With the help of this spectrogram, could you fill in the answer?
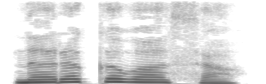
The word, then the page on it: ನರಕವಾಸ: kannada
